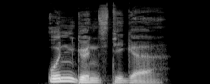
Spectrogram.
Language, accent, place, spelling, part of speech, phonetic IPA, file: German, Germany, Berlin, ungünstiger, adjective, [ˈʊnˌɡʏnstɪɡɐ], De-ungünstiger.ogg
- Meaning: 1. comparative degree of ungünstig 2. inflection of ungünstig: strong/mixed nominative masculine singular 3. inflection of ungünstig: strong genitive/dative feminine singular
